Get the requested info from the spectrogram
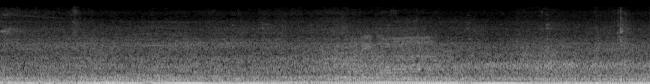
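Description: Street traffic: a steady low rumble of road vehicles running nearby.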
